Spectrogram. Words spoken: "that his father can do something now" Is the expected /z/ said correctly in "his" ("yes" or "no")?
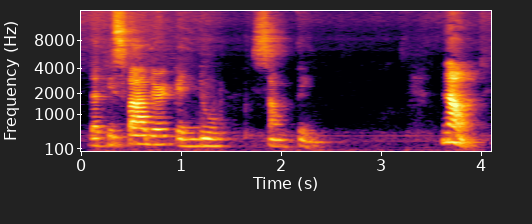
no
